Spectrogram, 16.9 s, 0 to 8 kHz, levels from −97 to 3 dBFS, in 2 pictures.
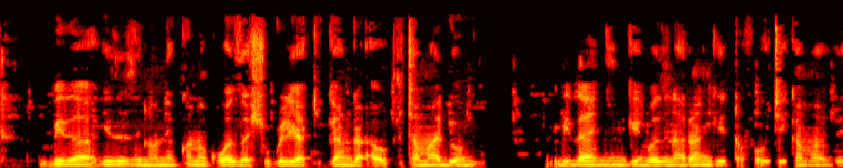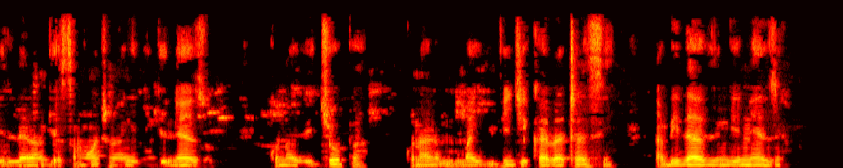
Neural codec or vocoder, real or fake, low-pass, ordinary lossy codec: none; real; 7.2 kHz; MP3, 48 kbps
